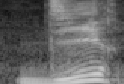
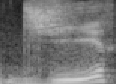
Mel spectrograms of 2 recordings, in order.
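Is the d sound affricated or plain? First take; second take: plain; affricated. First: The d is a plain, clean stop. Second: The d has a hissing dz release. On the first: The older way of saying it. "on ne dit plus" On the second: The way people say it now. "on appelle ça des affrications"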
